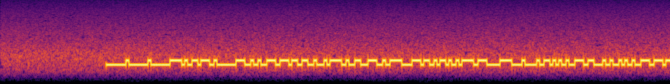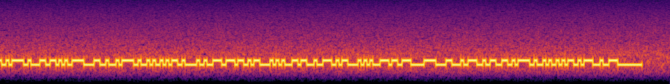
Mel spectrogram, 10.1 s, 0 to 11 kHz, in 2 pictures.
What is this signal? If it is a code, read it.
RTTY (45.45 baud, 170 Hz shift), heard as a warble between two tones, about 850 Hz centre, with radio static. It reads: NA PEWNO DEMOKRACJA EUROPEJSKA BYLABY MOCNIEJSZA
